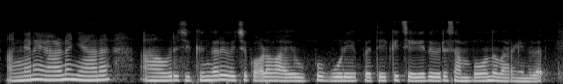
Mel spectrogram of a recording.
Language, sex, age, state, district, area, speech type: Malayalam, female, 18-30, Kerala, Kottayam, rural, spontaneous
